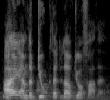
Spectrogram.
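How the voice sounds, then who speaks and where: Gracious, high-toned British duke. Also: male voice, big pitch swings, normal speed, sharp tone. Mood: gracious, welcoming. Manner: stately, declamatory. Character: gracious, kindly exiled duke welcoming guests. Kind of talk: classical Shakespearean stage acting. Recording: 1960s studio audio drama recording.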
